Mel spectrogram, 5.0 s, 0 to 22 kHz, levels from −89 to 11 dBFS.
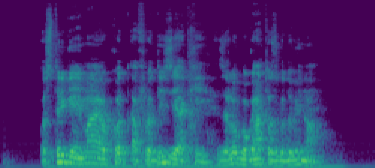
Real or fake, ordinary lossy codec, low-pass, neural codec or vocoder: real; Opus, 64 kbps; 19.8 kHz; none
